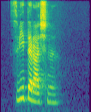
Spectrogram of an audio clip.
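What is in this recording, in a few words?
"свитерасьны", Komi, female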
